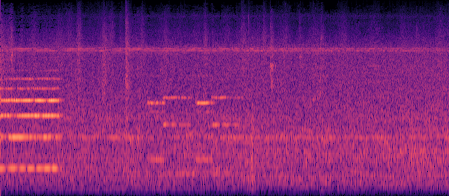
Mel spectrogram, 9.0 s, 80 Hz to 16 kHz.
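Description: A narrow-gauge (762 mm) train sounds one horn blast about a second and a half long, then runs on with a steady rumble and a thin whine. About three seconds in, a two-note chime sounds twice.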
